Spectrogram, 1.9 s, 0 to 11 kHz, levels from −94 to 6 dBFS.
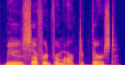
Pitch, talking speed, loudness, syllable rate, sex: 125 Hz, 160 wpm, -18 LUFS, 5.1 syllables/s, male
